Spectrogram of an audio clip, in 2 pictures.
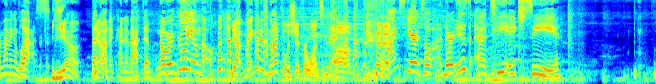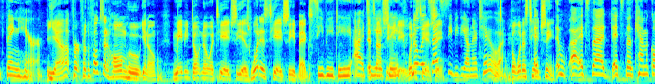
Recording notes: We check iut Westside Food Festival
